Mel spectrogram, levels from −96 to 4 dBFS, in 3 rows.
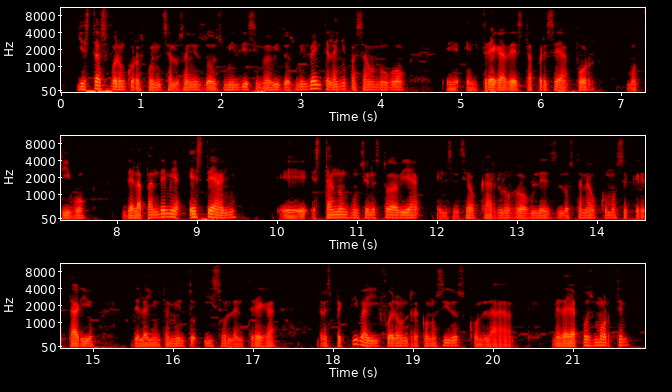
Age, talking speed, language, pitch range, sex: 40-59, 140 wpm, Spanish, 85-105 Hz, male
